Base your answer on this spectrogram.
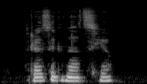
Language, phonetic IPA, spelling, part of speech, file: Polish, [ˌrɛzɨɡˈnat͡sʲja], rezygnacja, noun, LL-Q809 (pol)-rezygnacja.wav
